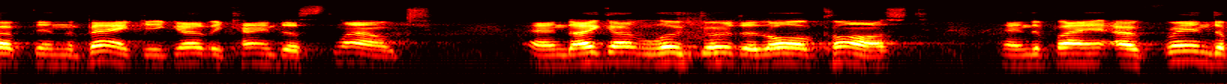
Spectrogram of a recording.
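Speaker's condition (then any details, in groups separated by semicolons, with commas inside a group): ALS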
